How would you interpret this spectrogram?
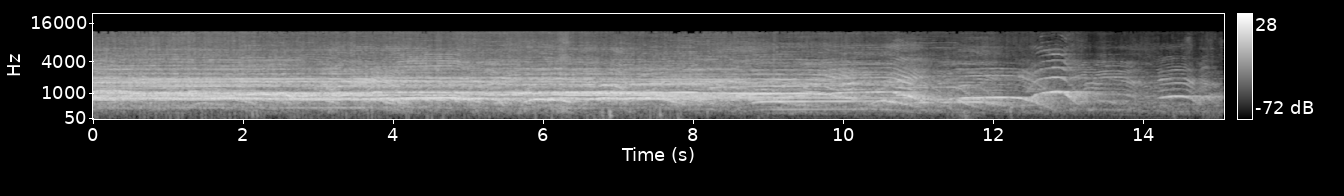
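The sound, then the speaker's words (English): A large audience erupts in loud, sustained shouting and cheering, a dense roar of many voices with high whoops rising over it before the noise begins to thin out toward the end. “If you believe it, jump up like you never and shout like you've never shouted in your life.”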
